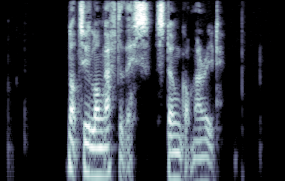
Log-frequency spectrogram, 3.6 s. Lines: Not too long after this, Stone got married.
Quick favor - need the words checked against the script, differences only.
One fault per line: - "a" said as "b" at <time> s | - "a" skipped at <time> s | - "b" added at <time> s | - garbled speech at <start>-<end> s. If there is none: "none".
none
